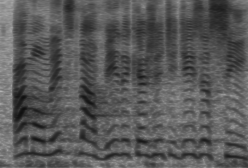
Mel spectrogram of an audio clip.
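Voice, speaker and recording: A man's pitch climbs extremely high. He uses a raised, projected voice. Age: 60s. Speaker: pastor. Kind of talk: sermon.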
